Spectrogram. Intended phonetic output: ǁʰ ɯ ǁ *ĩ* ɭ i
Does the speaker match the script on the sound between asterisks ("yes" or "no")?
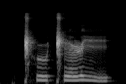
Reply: yes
